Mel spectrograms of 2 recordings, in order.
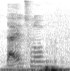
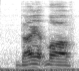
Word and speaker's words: Dyatlov: Diatlov. – It's pronounced Diatlov past incident. – Diatlov. There we go. Thank you, sir.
